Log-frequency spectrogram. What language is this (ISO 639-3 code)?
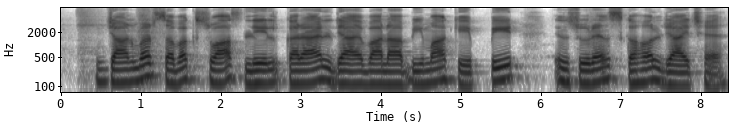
mai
